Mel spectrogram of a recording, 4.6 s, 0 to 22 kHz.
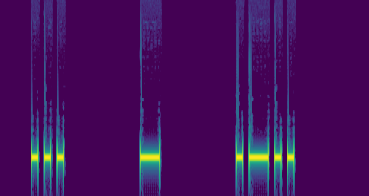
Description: Morse code, heard as a keyed tone, about 15 wpm, spaced as for 7 wpm, 700 Hz. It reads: STL
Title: USA Call Signs - 4x Character Spacing - 15wpm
